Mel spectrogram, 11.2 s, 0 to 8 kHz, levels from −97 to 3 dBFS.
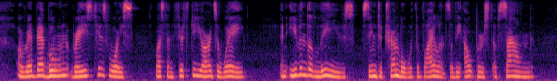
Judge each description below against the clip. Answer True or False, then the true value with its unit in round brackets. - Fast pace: False (140 wpm)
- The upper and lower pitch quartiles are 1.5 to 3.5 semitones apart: True (2.9 semitones)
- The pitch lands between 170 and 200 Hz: True (185 Hz)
